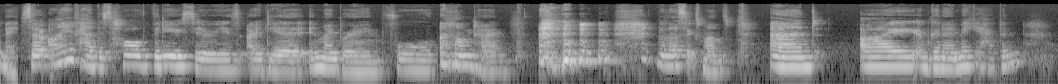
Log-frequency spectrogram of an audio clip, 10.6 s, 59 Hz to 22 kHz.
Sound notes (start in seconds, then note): 5.3 laughing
